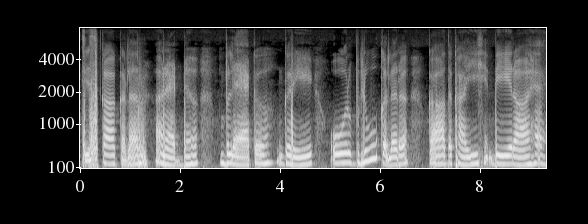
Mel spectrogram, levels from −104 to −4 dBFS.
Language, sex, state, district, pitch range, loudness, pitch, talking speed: Hindi, male, Punjab, Fazilka, 165-190 Hz, -16 LUFS, 175 Hz, 85 wpm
